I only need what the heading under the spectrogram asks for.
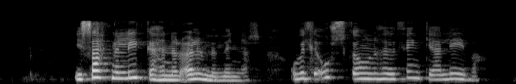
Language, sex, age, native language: Icelandic, female, 18-19, Icelandic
